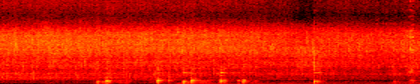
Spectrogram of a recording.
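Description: Marinated chicken pieces sizzling in hot ghee in a karahi: a steady frying hiss with scattered short pops and crackles.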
